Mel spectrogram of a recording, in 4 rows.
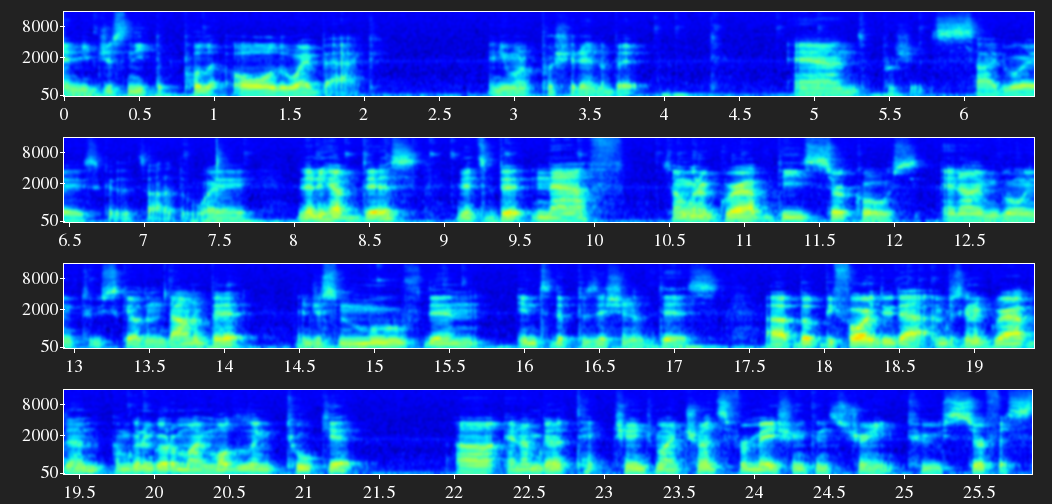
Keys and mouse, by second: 0.2 alt+middle click, 1.0 click, 4.1 alt+click, 5.8 click, 7.5 alt+d, 7.8 alt+click, 8.4 alt+right click, 8.6 alt+middle click, 8.9 alt+right click, 9.4 right click, 10.4 click, 11.0 alt+click, 12.6 r, 13.8 space, 15.0 alt+right click, 15.6 alt+middle click, 17.0 ctrl+z, 18.2 q, 18.5 click, 19.9 click, 24.3 click.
